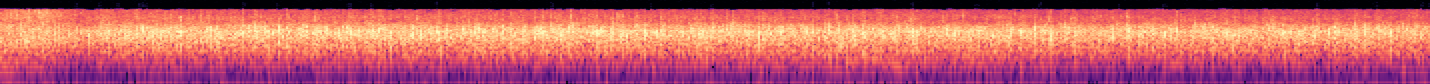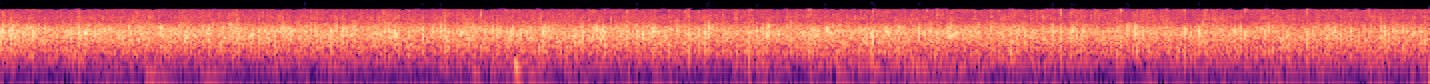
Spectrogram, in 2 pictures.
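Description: Audience applause welcomes moderator Leon Panetta at a lecture, a dense, steady wash of clapping from a large crowd that holds at an even level throughout without fading.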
